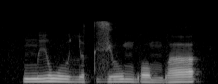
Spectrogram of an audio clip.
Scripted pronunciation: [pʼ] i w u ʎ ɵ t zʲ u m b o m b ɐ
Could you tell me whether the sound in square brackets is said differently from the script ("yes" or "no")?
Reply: yes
